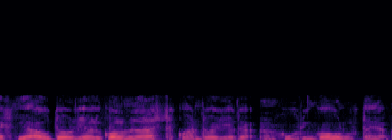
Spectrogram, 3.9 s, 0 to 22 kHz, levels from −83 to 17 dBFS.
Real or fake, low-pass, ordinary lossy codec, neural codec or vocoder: real; 7.2 kHz; none; none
